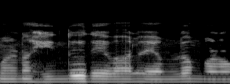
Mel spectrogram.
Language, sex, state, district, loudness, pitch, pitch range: Telugu, male, Andhra Pradesh, Anantapur, -24 LUFS, 125 Hz, 120-130 Hz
